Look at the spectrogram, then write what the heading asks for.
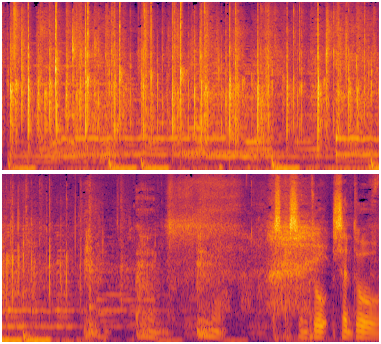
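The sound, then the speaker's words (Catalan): An audience at Ràdio La Maconda applauds the school La Farigola del Clot with dense, steady clapping for several seconds, then the applause thins out as voices take over near the end. “I el que hem de fer ara és aplaudir a l'escola La Farigola del Clot.”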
